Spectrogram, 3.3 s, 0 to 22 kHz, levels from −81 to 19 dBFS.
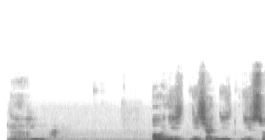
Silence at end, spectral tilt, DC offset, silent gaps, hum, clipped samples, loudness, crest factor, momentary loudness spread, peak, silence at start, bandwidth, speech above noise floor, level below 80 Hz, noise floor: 0 s; -3.5 dB/octave; under 0.1%; none; none; under 0.1%; -26 LUFS; 20 dB; 12 LU; -8 dBFS; 0.1 s; 12.5 kHz; 25 dB; -54 dBFS; -51 dBFS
